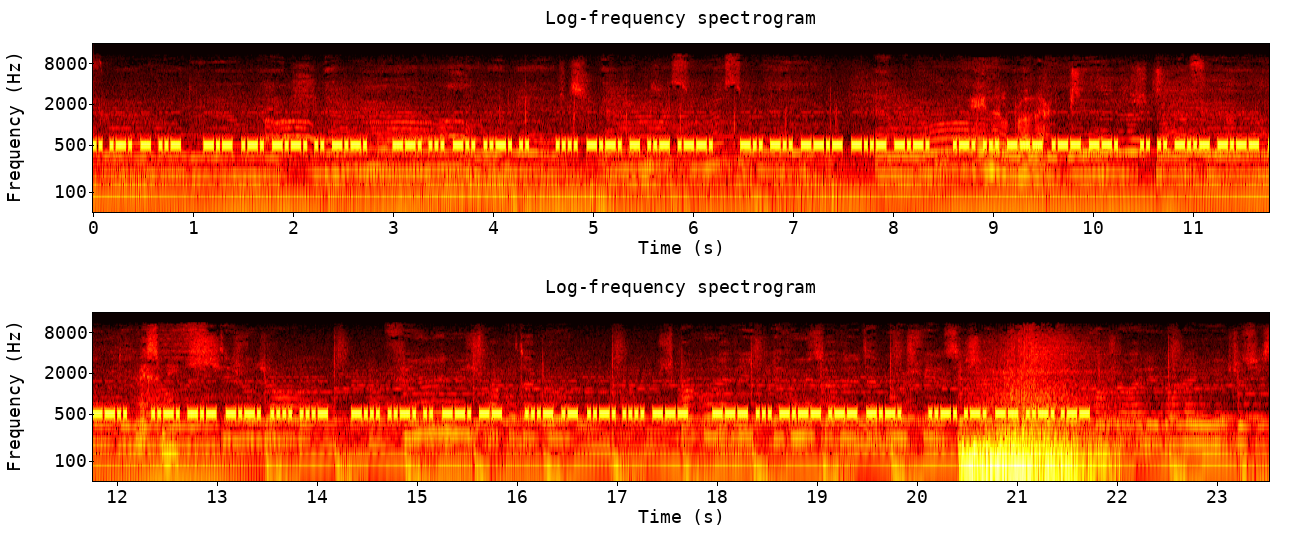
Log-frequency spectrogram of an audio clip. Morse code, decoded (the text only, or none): … KRCIC GSDFI HCTUP DDQXC RSOWG IIXYZ FKCHV BFIGM VAFHO OSYWC FRMFW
